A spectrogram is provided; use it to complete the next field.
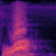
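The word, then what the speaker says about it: は: contre je le prononce wa. Pourquoi? Parce que lorsque le hiragana ha se transforme en particule, il se lit wa.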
